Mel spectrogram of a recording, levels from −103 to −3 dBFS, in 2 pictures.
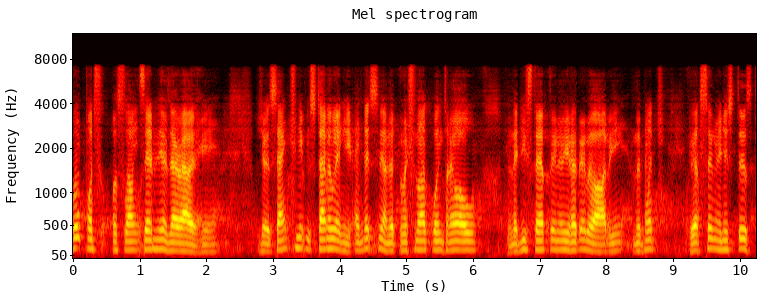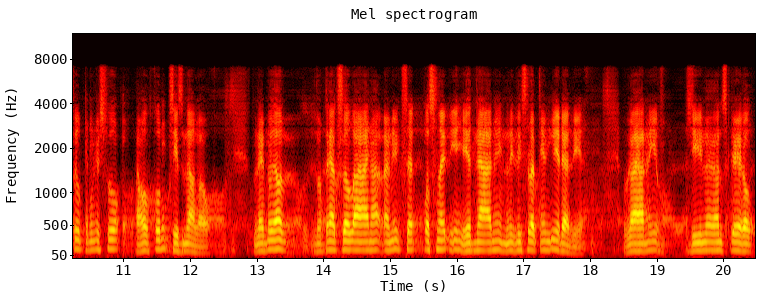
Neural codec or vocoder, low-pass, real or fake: codec, 16 kHz, 0.5 kbps, FreqCodec, larger model; 7.2 kHz; fake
